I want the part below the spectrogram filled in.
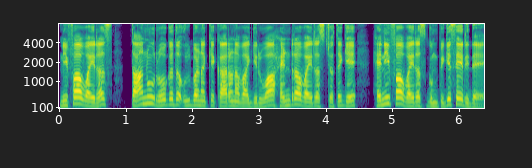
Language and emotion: Kannada, neutral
